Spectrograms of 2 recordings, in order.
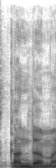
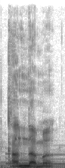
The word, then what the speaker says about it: Gundam: Everybody knows here in the English-speaking community, it's Gundam. I think that's a pretty well-established pronunciation for that word, Gundam. But like I said before, if you actually read the katakana pronunciation for it, it's actually Gundam.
